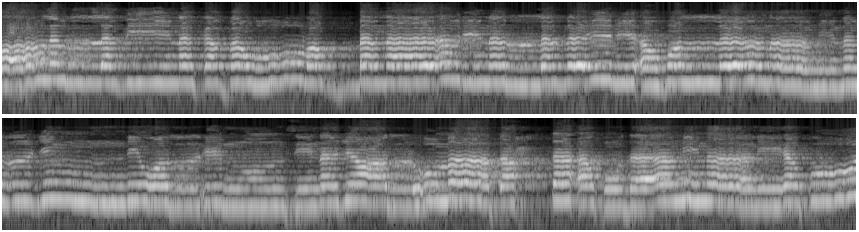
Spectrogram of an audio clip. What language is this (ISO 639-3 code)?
ara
